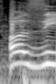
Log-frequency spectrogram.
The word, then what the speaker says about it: Aussie: Ozzy oh sorry oz how r 2 s's pronounce zi Ozzy Ozzy Ozzy's just how it's pronounced o sea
